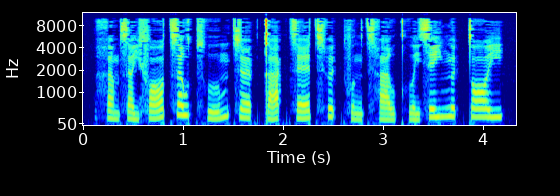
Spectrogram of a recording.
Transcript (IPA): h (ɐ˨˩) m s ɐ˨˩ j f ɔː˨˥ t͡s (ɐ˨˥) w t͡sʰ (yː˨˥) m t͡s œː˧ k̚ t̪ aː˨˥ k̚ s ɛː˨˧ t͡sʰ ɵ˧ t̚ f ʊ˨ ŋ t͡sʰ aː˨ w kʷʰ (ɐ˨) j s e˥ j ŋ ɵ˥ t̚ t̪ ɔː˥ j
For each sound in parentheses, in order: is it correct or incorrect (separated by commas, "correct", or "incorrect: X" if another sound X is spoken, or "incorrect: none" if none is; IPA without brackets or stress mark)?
correct, incorrect: ɐ˥, incorrect: uː˨˥, correct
